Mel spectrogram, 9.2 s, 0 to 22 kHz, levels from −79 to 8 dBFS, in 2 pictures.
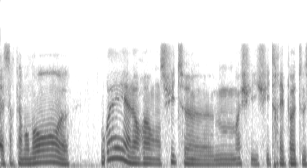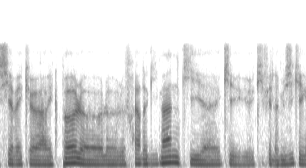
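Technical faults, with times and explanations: Throughout: AMR wideband (HD Voice) codec. The speech is squeezed through AMR-WB at a low rate, which fits the 8.85 kbit/s mode. Too few bits describe each pulse-driven excitation, so the speech sounds plainly rough and raspy, with a noisy, synthetic top end above 6.4 kHz.
1.56 to 1.62 s: lost AMR speech frame. Just after "certains moments" and before "alors ensuite moi", one 20 ms frame failed its radio checksum. The decoder repeated the previous pitch and vocal tract settings at lowered gain, giving a brief dip or warble before normal decoding resumes.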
